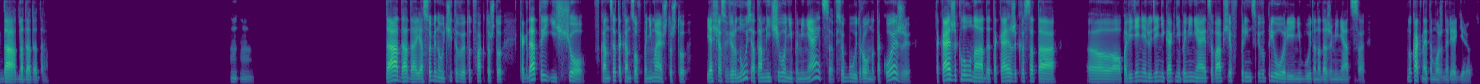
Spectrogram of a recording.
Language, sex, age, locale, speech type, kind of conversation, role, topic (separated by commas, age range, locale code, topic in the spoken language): Russian, male, 20-24, ru-RU, conversation, podcast, guest, Что, по‑твоему, помогает не выгореть на работе?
